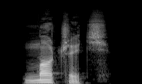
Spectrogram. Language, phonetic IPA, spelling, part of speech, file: Polish, [ˈmɔt͡ʃɨt͡ɕ], moczyć, verb, Pl-moczyć.ogg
